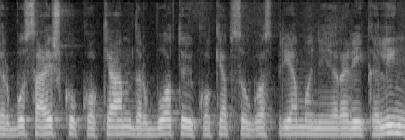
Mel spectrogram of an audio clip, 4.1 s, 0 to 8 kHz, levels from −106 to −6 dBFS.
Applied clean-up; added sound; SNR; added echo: none; none; none; none.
